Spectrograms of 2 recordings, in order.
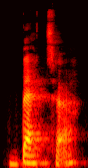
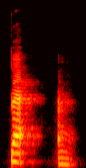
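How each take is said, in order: First: The middle consonant is a clear t sound. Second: The middle consonant is a glottal stop.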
